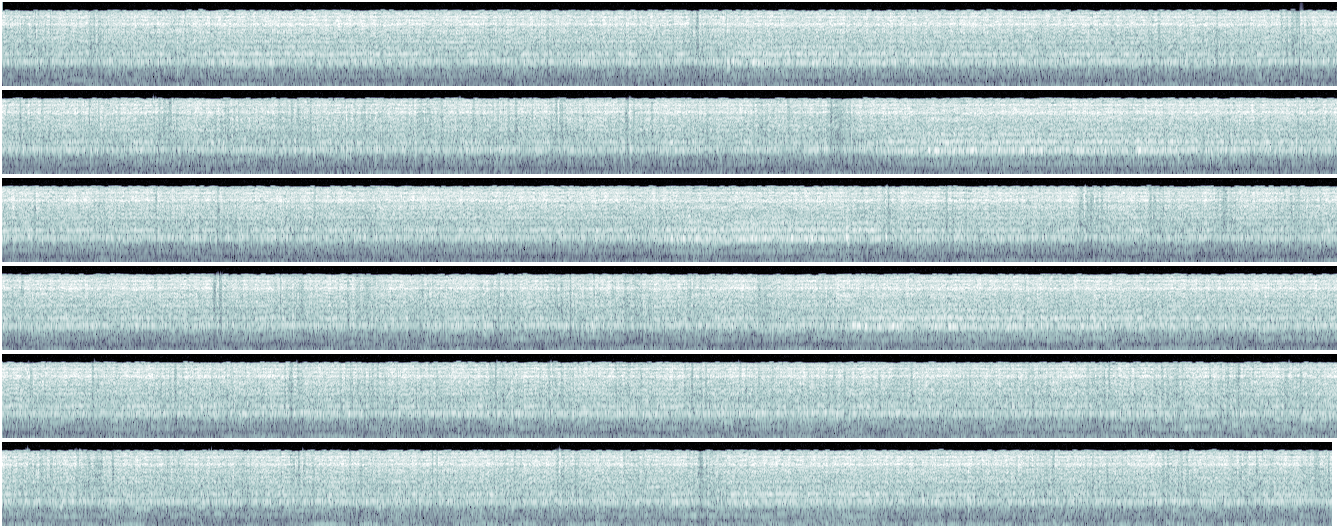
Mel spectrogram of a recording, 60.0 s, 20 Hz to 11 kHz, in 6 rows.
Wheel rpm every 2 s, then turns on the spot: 120, 120, 110, 110, 110, 110, 110, 110, 110, 120, 110, 120, 120, 120, 110, 110, 110, 110, 110, 120, 110, 110, 120, 110, 110, 110, 110, 110, 110, 110.
none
